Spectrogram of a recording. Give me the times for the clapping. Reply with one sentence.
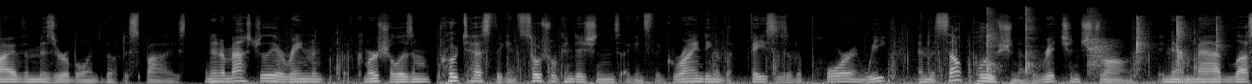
You can hear the clapping from 9.8 to 12.3 s.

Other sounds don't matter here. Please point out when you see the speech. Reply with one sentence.
You can hear the speech from 0.0 to 12.4 s.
